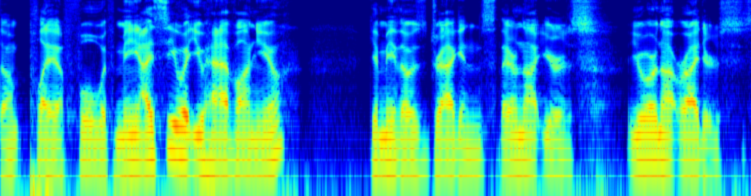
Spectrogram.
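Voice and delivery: deep, low growling voice. Voicing a skeleton-like figure who demands the dragons, in a deep growling voice. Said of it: "with a very deep growling voice".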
